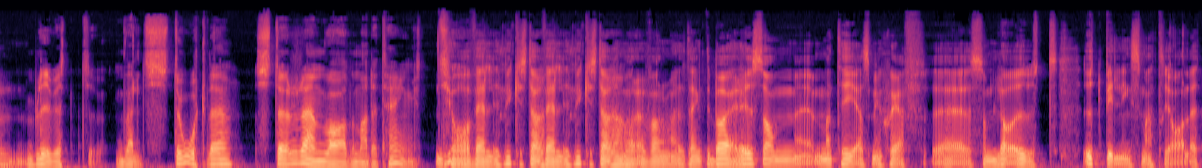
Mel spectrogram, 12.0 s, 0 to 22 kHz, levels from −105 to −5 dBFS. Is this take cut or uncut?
cut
